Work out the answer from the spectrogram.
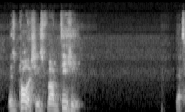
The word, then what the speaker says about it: Tychy: He's from Tychy. That's how you pronounce it.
